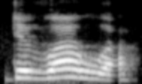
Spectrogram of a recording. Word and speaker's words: devour: तो हमारे English pronunciation के अकॉर्डिंग ये जो वर्ड है DEVOUR, इसका करेक्ट प्रोनाउंसिएशन क्या है? डिवोur, ठीक है, हुआ, दबा हुआ, ठीक है।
